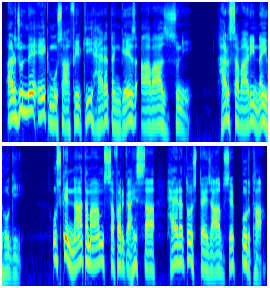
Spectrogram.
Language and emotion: Urdu, neutral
